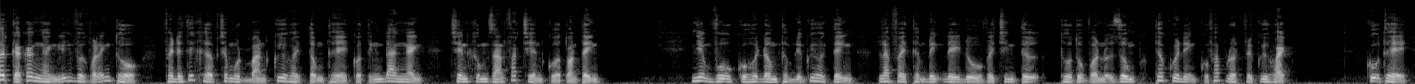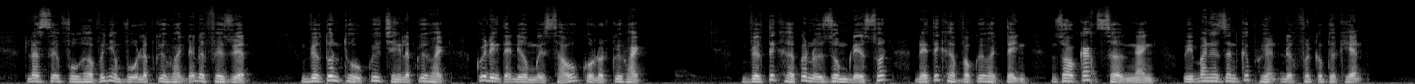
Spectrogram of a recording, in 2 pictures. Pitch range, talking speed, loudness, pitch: 105-140 Hz, 270 wpm, -23 LUFS, 120 Hz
